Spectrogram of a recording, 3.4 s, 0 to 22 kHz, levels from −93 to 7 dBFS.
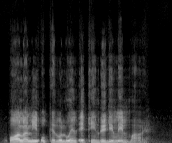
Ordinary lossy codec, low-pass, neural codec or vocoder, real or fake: none; none; codec, 44.1 kHz, 1.7 kbps, Pupu-Codec; fake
